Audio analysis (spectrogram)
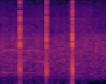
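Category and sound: crowd, audience clapping hands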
